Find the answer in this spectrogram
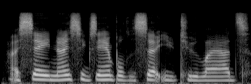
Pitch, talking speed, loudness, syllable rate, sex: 200 Hz, 215 wpm, -19 LUFS, 4.8 syllables/s, female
